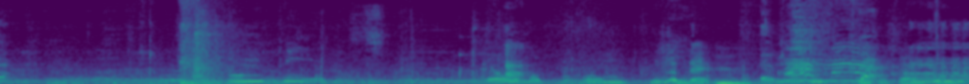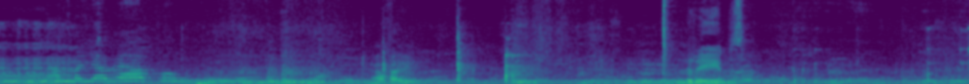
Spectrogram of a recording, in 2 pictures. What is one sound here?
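Young women talk and laugh close by.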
